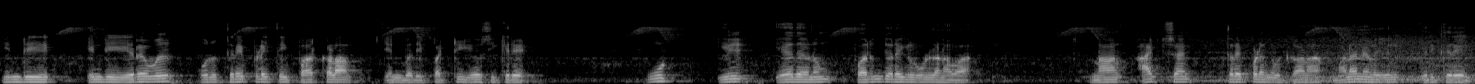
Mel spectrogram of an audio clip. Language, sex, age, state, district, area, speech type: Tamil, male, 60+, Tamil Nadu, Madurai, rural, read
